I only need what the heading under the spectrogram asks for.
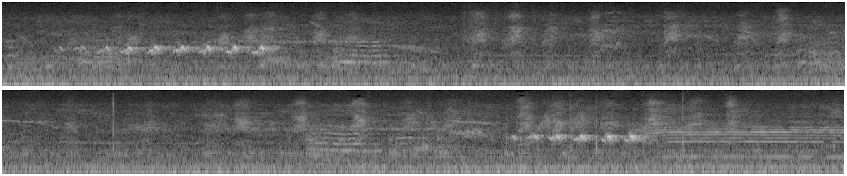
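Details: Sooty-headed bulbul singing actively in the wild. Two bursts of quick, evenly spaced chirping notes are separated by scattered short whistles and richer harmonic phrases, with other faint bird chirps in the background.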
